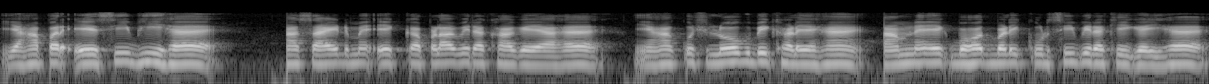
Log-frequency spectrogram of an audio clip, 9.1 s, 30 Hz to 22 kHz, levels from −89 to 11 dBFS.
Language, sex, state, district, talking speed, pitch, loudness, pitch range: Hindi, male, Jharkhand, Palamu, 190 wpm, 155 Hz, -16 LUFS, 150-165 Hz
